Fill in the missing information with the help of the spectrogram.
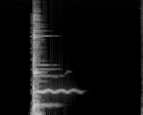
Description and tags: Small flask stuck in a mug which i dropped on the floor.
interesting sound which i then recorded three times slightly different microphone settings.
Used Swissonic Digital Recorder with stereo mics.
cup, strange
